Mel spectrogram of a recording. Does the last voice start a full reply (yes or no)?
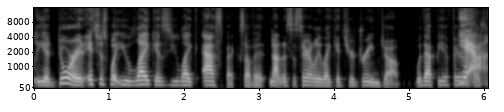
yes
